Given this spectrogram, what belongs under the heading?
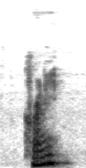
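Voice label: "cranny", British English; pronunciations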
